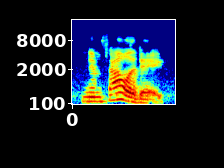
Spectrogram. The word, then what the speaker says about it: Nymphalidae: She misspelled it. Instead of EA that she spelled, it's supposed to have an AE, which would make it Nymphalidae.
